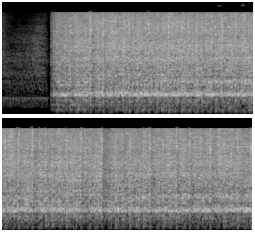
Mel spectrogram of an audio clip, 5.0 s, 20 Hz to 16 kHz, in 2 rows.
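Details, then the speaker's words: 212 Predator mini bike with a PWK-style carburetor, final result after going back and forth on the air mixture screw: it settles into a steady, consistent buzzy idle with no hunting or stalling. Normal idle. "you just got to go back and forth until it's like a consistent little Idol then give it throttle"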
